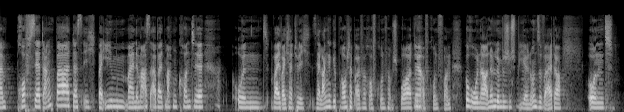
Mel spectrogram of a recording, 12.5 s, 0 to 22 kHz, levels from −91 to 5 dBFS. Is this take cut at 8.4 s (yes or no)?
no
